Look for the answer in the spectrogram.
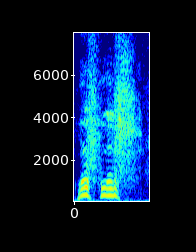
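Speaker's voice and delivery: high playful woof woof; high mock dog bark. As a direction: yap out two high woofs like a small dog. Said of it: "bark like a dog for me".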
